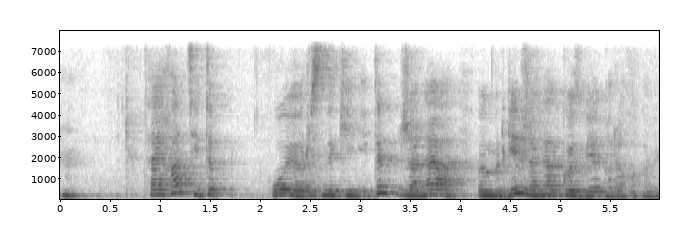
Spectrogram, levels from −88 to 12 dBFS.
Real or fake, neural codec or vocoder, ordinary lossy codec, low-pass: real; none; none; 7.2 kHz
